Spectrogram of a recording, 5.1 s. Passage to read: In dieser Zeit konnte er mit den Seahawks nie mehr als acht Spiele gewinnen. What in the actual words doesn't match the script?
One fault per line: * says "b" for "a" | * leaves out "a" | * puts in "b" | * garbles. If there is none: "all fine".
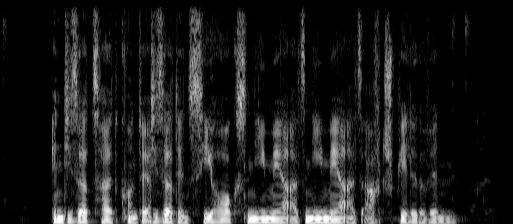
* says "dieser" for "mit"
* puts in "nie mehr als"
